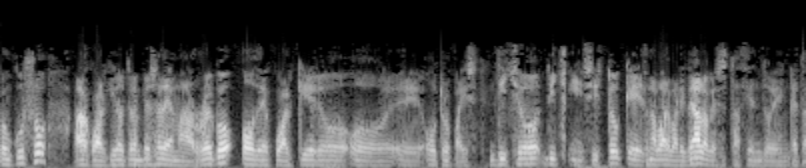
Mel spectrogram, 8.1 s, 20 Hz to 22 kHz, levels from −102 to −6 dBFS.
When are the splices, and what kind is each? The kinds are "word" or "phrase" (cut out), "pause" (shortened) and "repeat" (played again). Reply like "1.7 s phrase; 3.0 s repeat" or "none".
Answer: 4.8 s pause; 5.6 s word; 6.4 s phrase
